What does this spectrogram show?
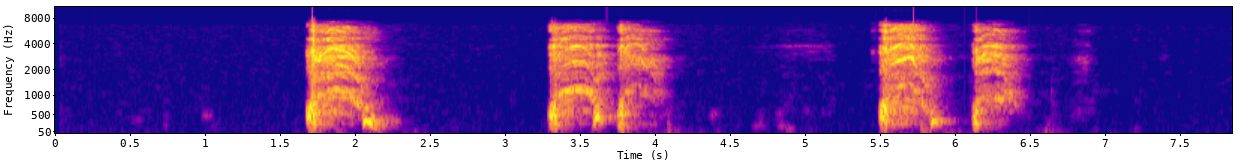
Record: {"three_cough_length": "7.9 s", "three_cough_amplitude": 32767, "three_cough_signal_mean_std_ratio": 0.34, "survey_phase": "beta (2021-08-13 to 2022-03-07)", "age": "18-44", "gender": "Female", "wearing_mask": "No", "symptom_none": true, "symptom_onset": "4 days", "smoker_status": "Ex-smoker", "respiratory_condition_asthma": false, "respiratory_condition_other": false, "recruitment_source": "REACT", "submission_delay": "11 days", "covid_test_result": "Negative", "covid_test_method": "RT-qPCR"}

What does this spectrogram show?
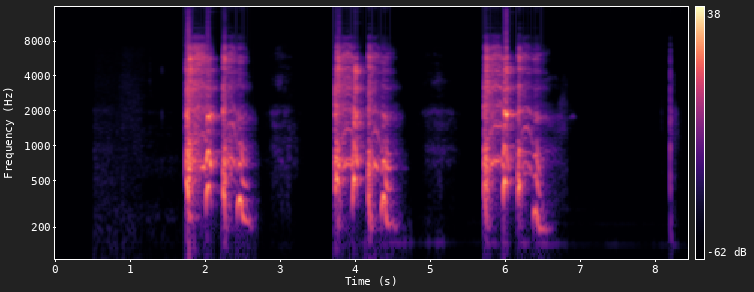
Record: {"three_cough_length": "8.4 s", "three_cough_amplitude": 30562, "three_cough_signal_mean_std_ratio": 0.37, "survey_phase": "alpha (2021-03-01 to 2021-08-12)", "age": "45-64", "gender": "Female", "wearing_mask": "Yes", "symptom_fatigue": true, "symptom_headache": true, "symptom_onset": "5 days", "smoker_status": "Never smoked", "respiratory_condition_asthma": true, "respiratory_condition_other": false, "recruitment_source": "REACT", "submission_delay": "2 days", "covid_test_result": "Negative", "covid_test_method": "RT-qPCR"}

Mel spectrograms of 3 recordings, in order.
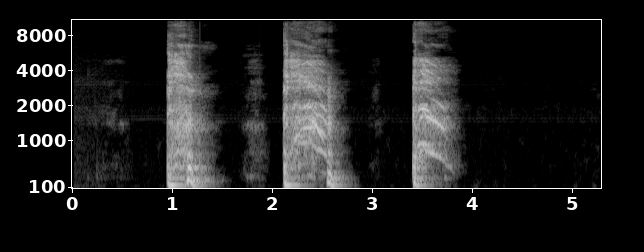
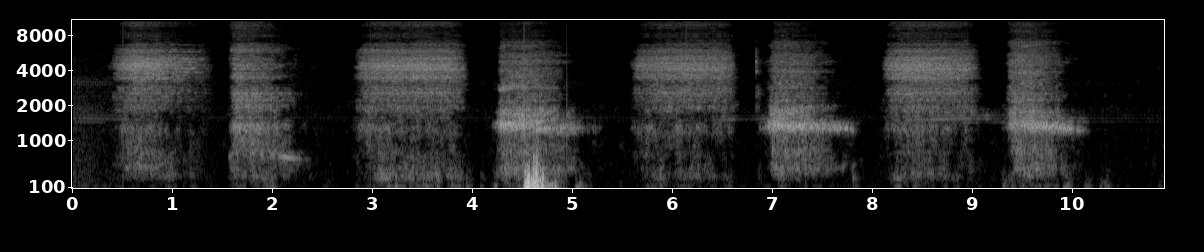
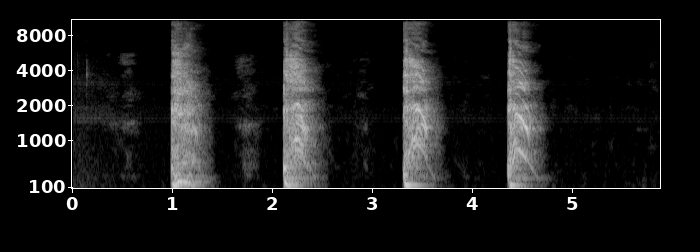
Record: {"three_cough_length": "5.3 s", "three_cough_amplitude": 29930, "three_cough_signal_mean_std_ratio": 0.41, "exhalation_length": "10.9 s", "exhalation_amplitude": 16371, "exhalation_signal_mean_std_ratio": 0.47, "cough_length": "5.9 s", "cough_amplitude": 29702, "cough_signal_mean_std_ratio": 0.35, "survey_phase": "alpha (2021-03-01 to 2021-08-12)", "age": "65+", "gender": "Male", "wearing_mask": "No", "symptom_none": true, "smoker_status": "Ex-smoker", "respiratory_condition_asthma": false, "respiratory_condition_other": false, "recruitment_source": "REACT", "submission_delay": "6 days", "covid_test_result": "Negative", "covid_test_method": "RT-qPCR"}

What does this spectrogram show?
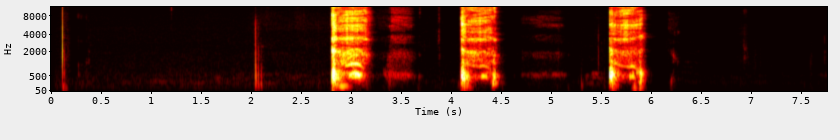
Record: {"three_cough_length": "7.8 s", "three_cough_amplitude": 32768, "three_cough_signal_mean_std_ratio": 0.21, "survey_phase": "beta (2021-08-13 to 2022-03-07)", "age": "45-64", "gender": "Female", "wearing_mask": "No", "symptom_cough_any": true, "symptom_runny_or_blocked_nose": true, "symptom_fatigue": true, "symptom_headache": true, "symptom_onset": "3 days", "smoker_status": "Never smoked", "respiratory_condition_asthma": false, "respiratory_condition_other": false, "recruitment_source": "Test and Trace", "submission_delay": "2 days", "covid_test_result": "Positive", "covid_test_method": "RT-qPCR", "covid_ct_value": 16.0, "covid_ct_gene": "ORF1ab gene", "covid_ct_mean": 16.9, "covid_viral_load": "2900000 copies/ml", "covid_viral_load_category": "High viral load (>1M copies/ml)"}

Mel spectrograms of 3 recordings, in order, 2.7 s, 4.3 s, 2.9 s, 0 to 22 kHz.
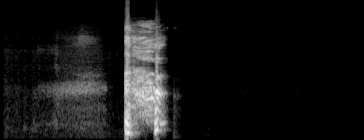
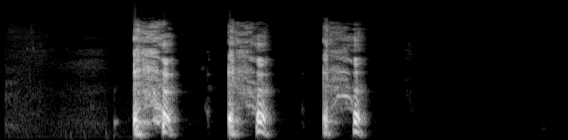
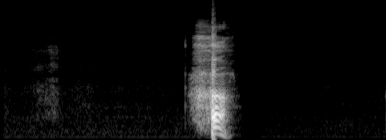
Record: {"cough_length": "2.7 s", "cough_amplitude": 32768, "cough_signal_mean_std_ratio": 0.25, "three_cough_length": "4.3 s", "three_cough_amplitude": 32767, "three_cough_signal_mean_std_ratio": 0.28, "exhalation_length": "2.9 s", "exhalation_amplitude": 32768, "exhalation_signal_mean_std_ratio": 0.16, "survey_phase": "beta (2021-08-13 to 2022-03-07)", "age": "65+", "gender": "Male", "wearing_mask": "No", "symptom_none": true, "smoker_status": "Ex-smoker", "respiratory_condition_asthma": false, "respiratory_condition_other": false, "recruitment_source": "REACT", "submission_delay": "2 days", "covid_test_result": "Negative", "covid_test_method": "RT-qPCR", "influenza_a_test_result": "Negative", "influenza_b_test_result": "Negative"}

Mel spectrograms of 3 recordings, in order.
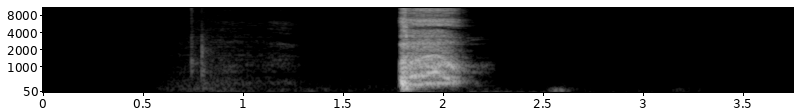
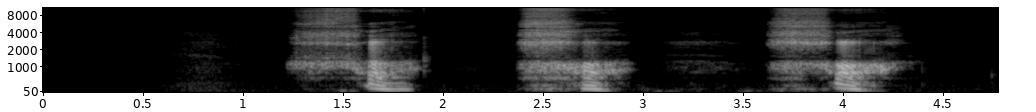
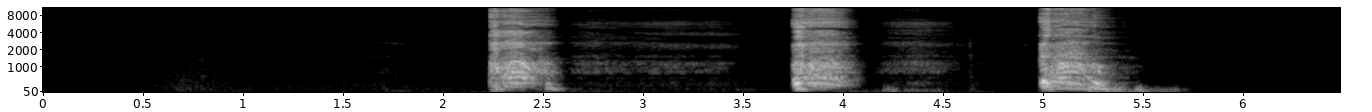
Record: {"cough_length": "3.8 s", "cough_amplitude": 31949, "cough_signal_mean_std_ratio": 0.21, "exhalation_length": "4.8 s", "exhalation_amplitude": 11716, "exhalation_signal_mean_std_ratio": 0.41, "three_cough_length": "6.5 s", "three_cough_amplitude": 32416, "three_cough_signal_mean_std_ratio": 0.28, "survey_phase": "beta (2021-08-13 to 2022-03-07)", "age": "45-64", "gender": "Male", "wearing_mask": "No", "symptom_none": true, "smoker_status": "Ex-smoker", "respiratory_condition_asthma": true, "respiratory_condition_other": false, "recruitment_source": "REACT", "submission_delay": "2 days", "covid_test_result": "Negative", "covid_test_method": "RT-qPCR", "influenza_a_test_result": "Negative", "influenza_b_test_result": "Negative"}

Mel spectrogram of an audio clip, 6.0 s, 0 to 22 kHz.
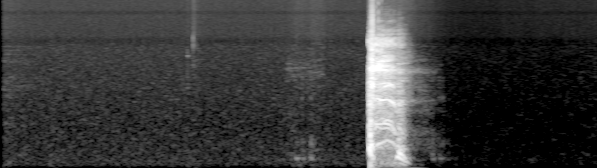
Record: {"three_cough_length": "6.0 s", "three_cough_amplitude": 32768, "three_cough_signal_mean_std_ratio": 0.17, "survey_phase": "beta (2021-08-13 to 2022-03-07)", "age": "45-64", "gender": "Female", "wearing_mask": "No", "symptom_runny_or_blocked_nose": true, "symptom_fatigue": true, "symptom_onset": "11 days", "smoker_status": "Never smoked", "respiratory_condition_asthma": true, "respiratory_condition_other": false, "recruitment_source": "REACT", "submission_delay": "5 days", "covid_test_result": "Negative", "covid_test_method": "RT-qPCR", "influenza_a_test_result": "Negative", "influenza_b_test_result": "Negative"}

